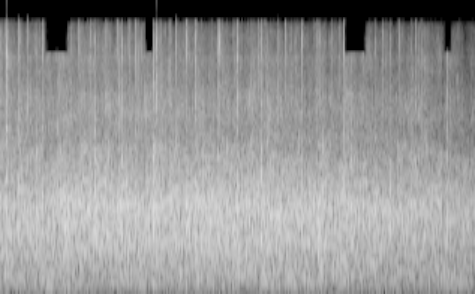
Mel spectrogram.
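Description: Congregation applauding: many hands clapping at once in a dense patter that swells at the start and begins to fade near the end.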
